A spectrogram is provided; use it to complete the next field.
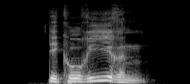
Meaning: to decorate
- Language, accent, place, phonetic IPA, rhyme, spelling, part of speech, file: German, Germany, Berlin, [dekoˈʁiːʁən], -iːʁən, dekorieren, verb, De-dekorieren.ogg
